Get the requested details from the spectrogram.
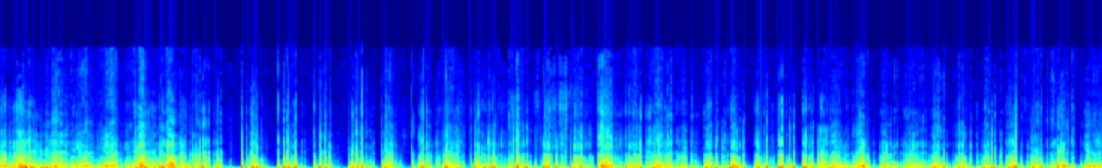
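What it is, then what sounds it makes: Leather handbag, scratched and tapped. Fingertips and long nails tap and scratch the bottom panel of a hollow, apparently empty medium green leather tote handbag with gold metal feet and chain handles, held close to the mic. A dense, continuous run of dull, muffled taps and rasping scratches carries a deep low thump, with a few brief quieter gaps early on. The sound stays close and heavy in the lows with almost no bright top.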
